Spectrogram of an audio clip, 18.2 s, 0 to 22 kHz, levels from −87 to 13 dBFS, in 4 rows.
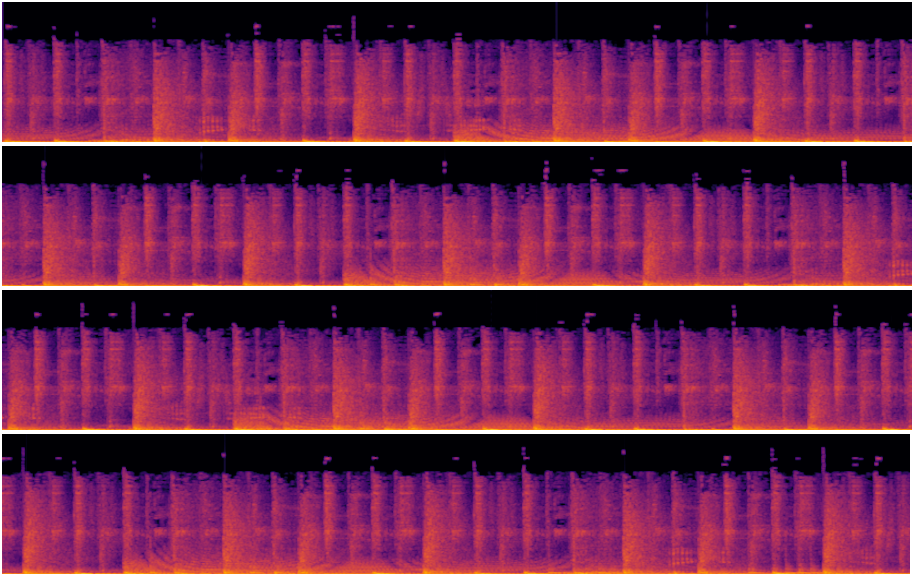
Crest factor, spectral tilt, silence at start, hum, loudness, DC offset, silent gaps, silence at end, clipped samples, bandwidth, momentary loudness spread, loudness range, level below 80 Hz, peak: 12 dB; -5.5 dB/octave; 0 s; none; -14 LUFS; under 0.1%; none; 0 s; under 0.1%; 16.5 kHz; 4 LU; 1 LU; -18 dBFS; 0 dBFS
